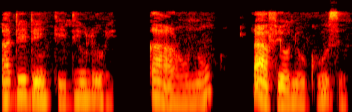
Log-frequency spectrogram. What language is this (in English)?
Yoruba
